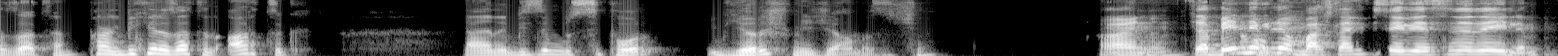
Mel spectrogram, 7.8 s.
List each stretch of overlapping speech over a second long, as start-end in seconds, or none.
none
